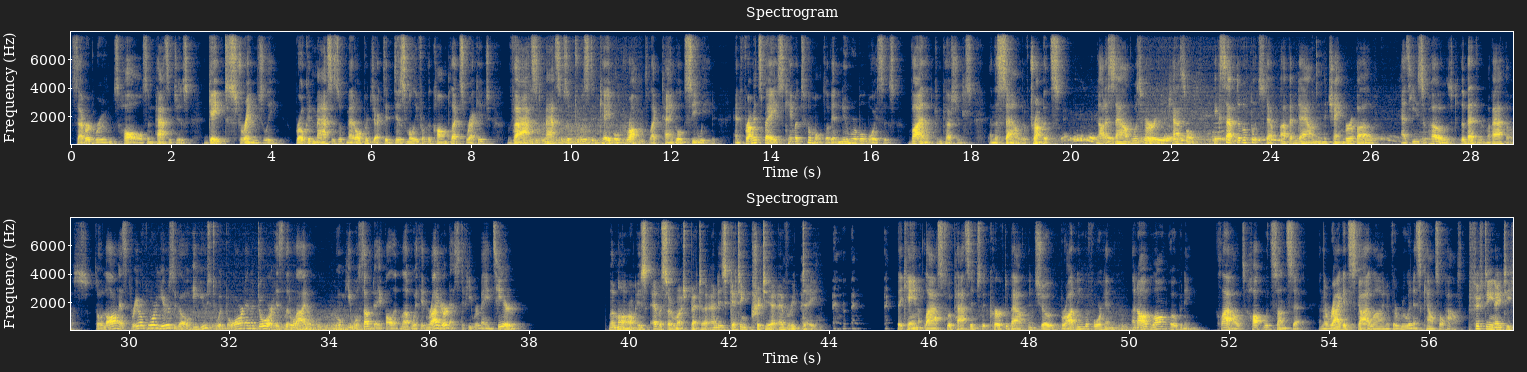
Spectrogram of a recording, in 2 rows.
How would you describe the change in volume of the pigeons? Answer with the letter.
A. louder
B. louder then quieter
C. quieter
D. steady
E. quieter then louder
B.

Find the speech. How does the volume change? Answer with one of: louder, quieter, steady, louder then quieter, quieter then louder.
steady.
